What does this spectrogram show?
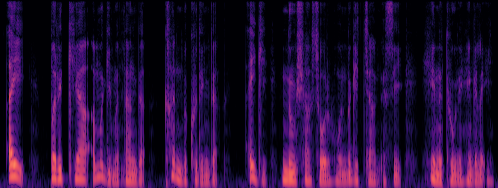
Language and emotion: Manipuri, fearful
